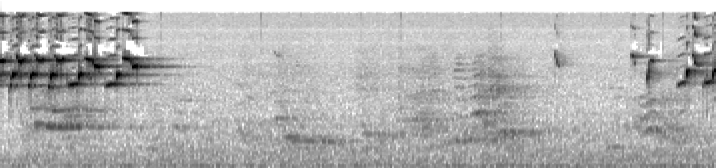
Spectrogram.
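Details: Goldfinch × canary hybrid delivering copia malaga song to stimulate females and teach young birds. A burst of quick high twittering ends after about a second and a half, followed by near silence, then the twitter resumes briefly at the end.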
